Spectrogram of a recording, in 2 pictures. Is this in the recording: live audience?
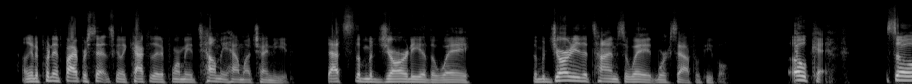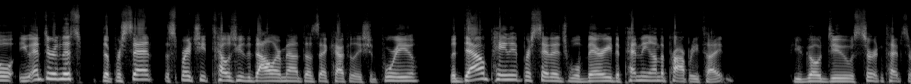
yes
